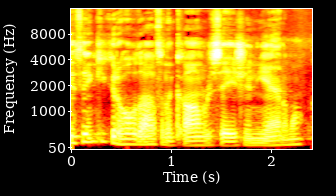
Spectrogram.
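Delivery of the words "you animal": ordinary talk, nothing marked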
